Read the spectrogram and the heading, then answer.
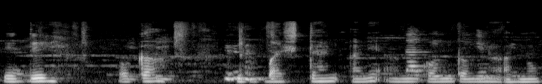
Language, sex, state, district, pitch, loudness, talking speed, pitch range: Telugu, male, Andhra Pradesh, Sri Satya Sai, 130 Hz, -20 LUFS, 65 wpm, 125-145 Hz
